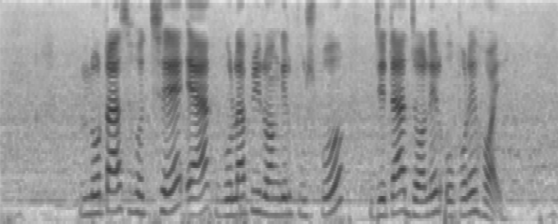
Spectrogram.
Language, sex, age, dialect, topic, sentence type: Bengali, female, 31-35, Northern/Varendri, agriculture, statement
